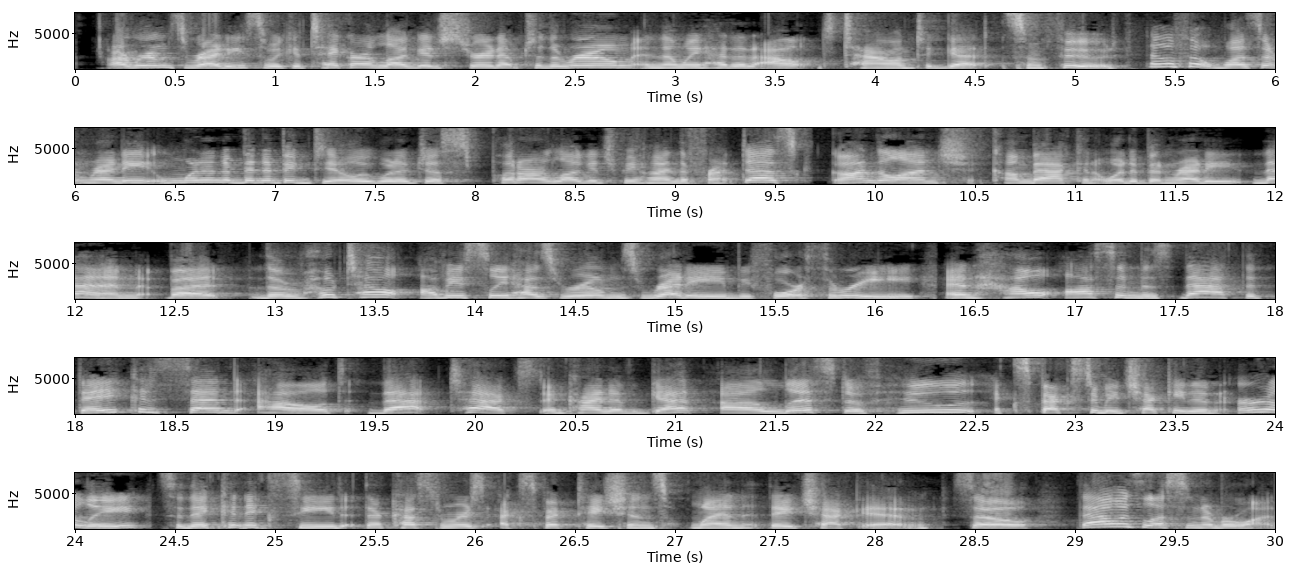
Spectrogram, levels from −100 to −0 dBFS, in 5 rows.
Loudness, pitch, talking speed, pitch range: -18 LUFS, 240 Hz, 225 wpm, 220-270 Hz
